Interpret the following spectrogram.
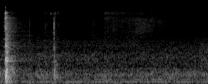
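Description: Plastic air-filter box cover on a Ford Explorer being unclipped: a sharp click right at the start and a fainter click about half a second later.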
